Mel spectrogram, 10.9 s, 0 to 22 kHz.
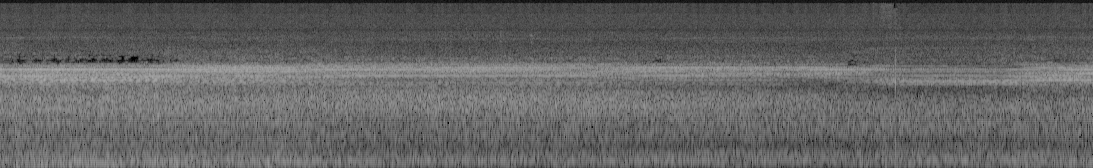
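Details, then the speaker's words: Noctua NH-D15 CPU cooler with both fans in pull configuration: steady airflow hiss with a low, even buzz from the fans themselves; quiet in push configuration, and the buzz stops when the fans are disconnected. "I actually get a buzzing sound and the buzzing sound looks like it's coming from the actual fans themselves"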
